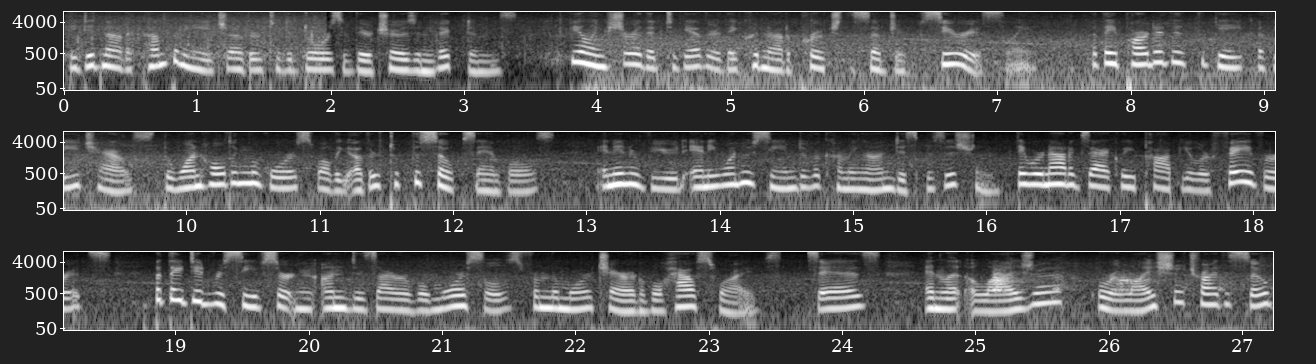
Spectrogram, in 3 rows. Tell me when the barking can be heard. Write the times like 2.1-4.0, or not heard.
25.1-27.1.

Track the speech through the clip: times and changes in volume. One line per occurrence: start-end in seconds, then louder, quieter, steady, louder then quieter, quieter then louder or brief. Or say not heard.
0.0-27.1 steady.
